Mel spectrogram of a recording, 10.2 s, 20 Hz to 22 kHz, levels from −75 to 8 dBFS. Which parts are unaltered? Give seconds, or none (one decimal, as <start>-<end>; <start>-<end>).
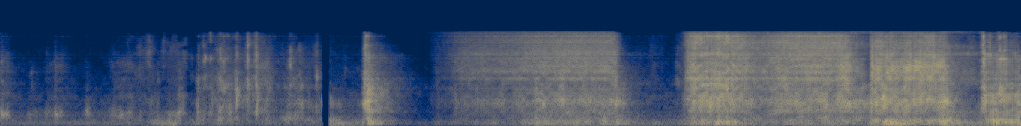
none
